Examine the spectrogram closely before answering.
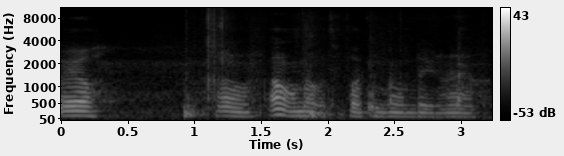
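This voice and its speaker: A man at a medium pitch and a fairly quick pace with fairly even intonation, against noticeable background noise. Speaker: car audio hobbyist vlogger. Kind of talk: casual video blog. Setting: late night at home, filming on camera.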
